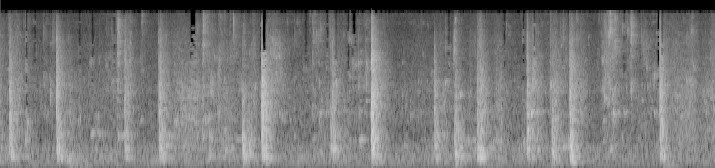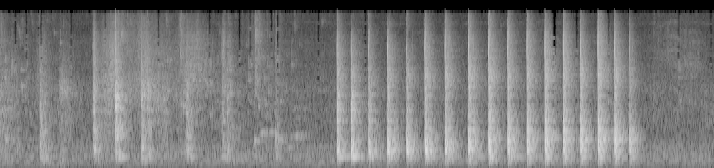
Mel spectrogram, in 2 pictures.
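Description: Liquid sloshing and a stirring spoon knocking inside a plastic fermentation bucket as freshly yeasted mead must is mixed hard to aerate it. Irregular strokes at first, then a fast, even stirring of about eight strokes a second for the last few seconds.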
